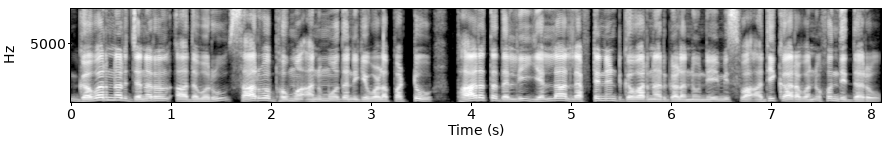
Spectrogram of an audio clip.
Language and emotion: Kannada, neutral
